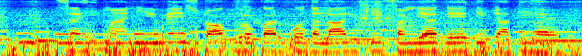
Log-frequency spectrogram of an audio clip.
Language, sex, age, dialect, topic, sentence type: Hindi, male, 18-24, Hindustani Malvi Khadi Boli, banking, statement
